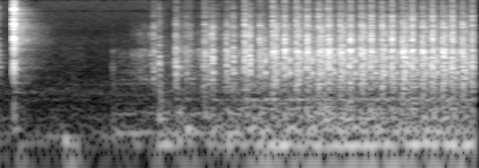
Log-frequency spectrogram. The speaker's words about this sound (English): I live in Kalamazoo. I have been inundated with the sound of my sewing machine during the pandemic shutdown.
